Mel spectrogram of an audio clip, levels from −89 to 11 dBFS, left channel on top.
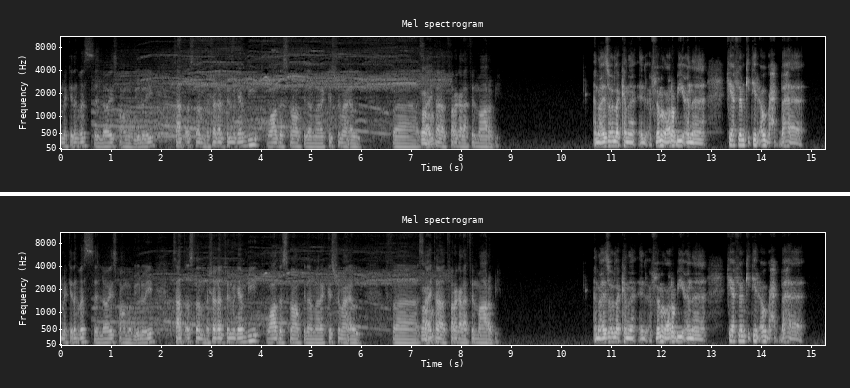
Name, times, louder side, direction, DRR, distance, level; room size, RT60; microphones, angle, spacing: voice 1, 0.0-6.3 6.6-8.6, right 2 dB, 45° right, 0.5 m, -26 dB
sound 1, 0.6-7.8, left 4 dB, 85° left, 0.6 m, -39 dB
voice 2, 7.2-7.5 10.6-14.9, left 2 dB, 25° left, 0.3 m, -20 dB
2.1 x 2.0 x 3.2 m
head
